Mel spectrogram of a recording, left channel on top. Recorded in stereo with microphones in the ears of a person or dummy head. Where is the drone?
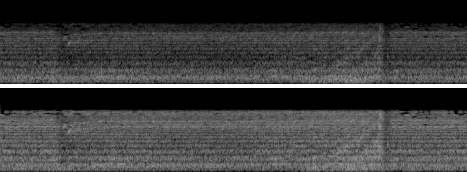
50° right (ahead or behind).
